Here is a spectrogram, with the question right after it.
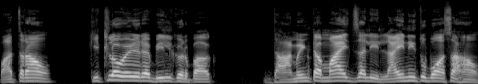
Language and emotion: Goan Konkani, angry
